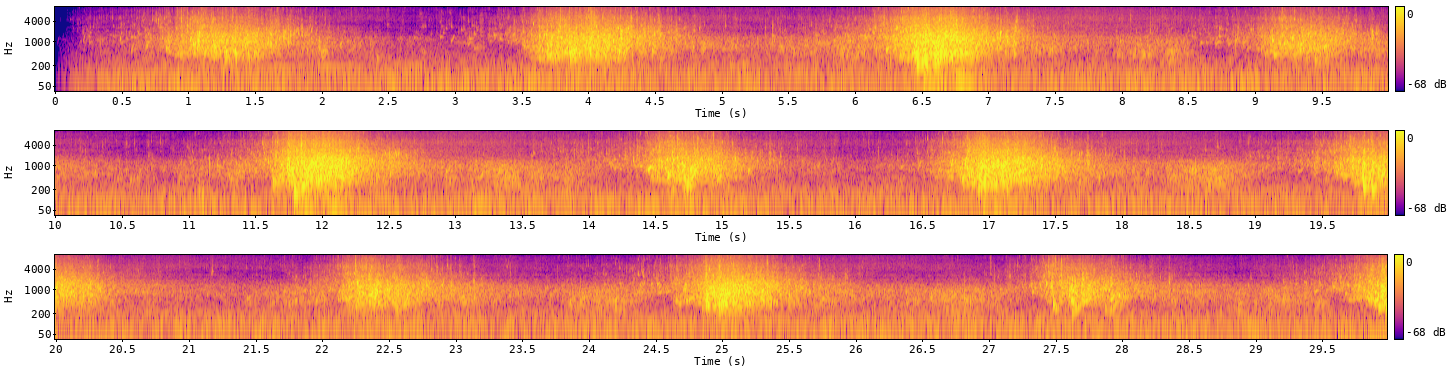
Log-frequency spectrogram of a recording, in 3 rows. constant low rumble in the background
0.2 6.2

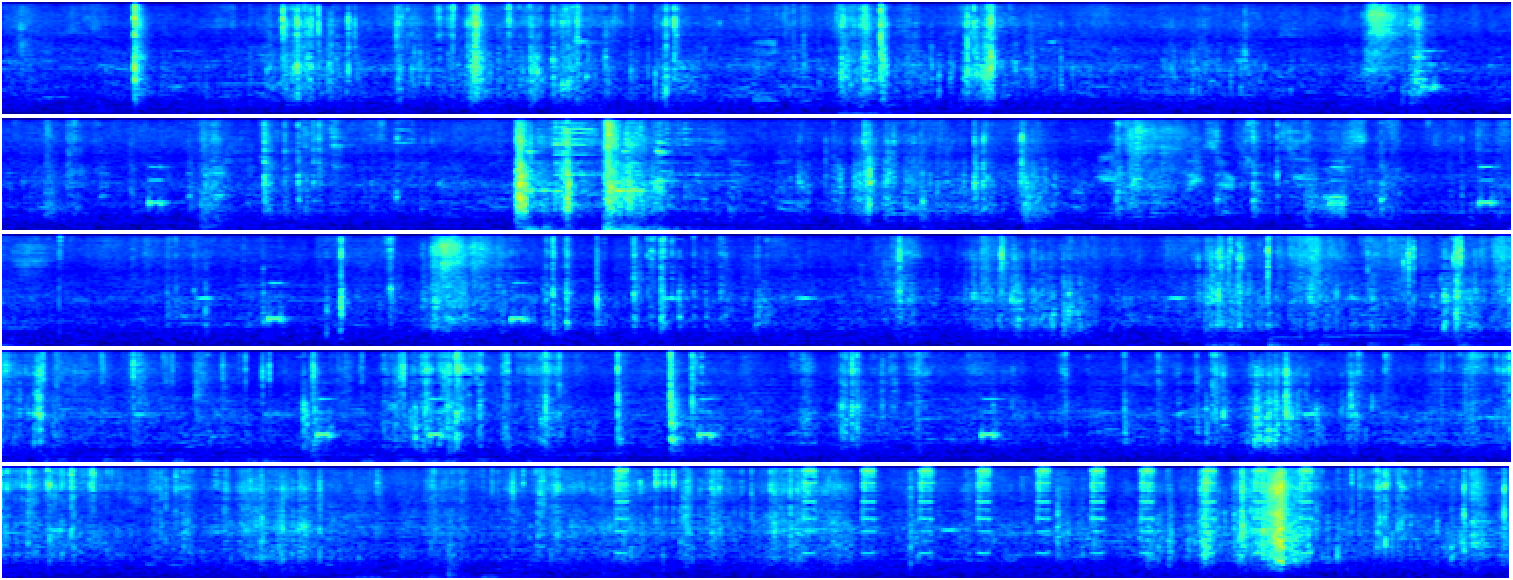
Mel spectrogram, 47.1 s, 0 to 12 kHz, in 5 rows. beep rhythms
42.6 46.0

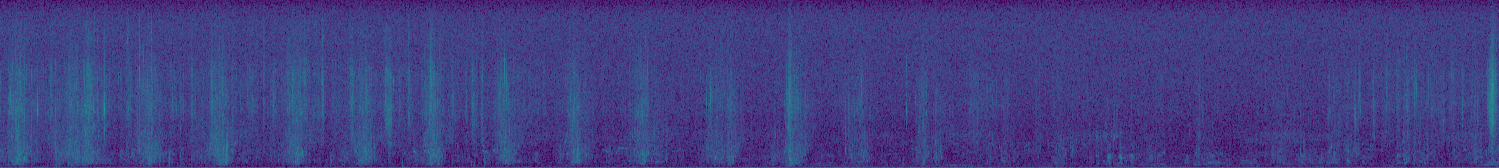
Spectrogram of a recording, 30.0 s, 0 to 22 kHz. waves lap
25.5 29.9

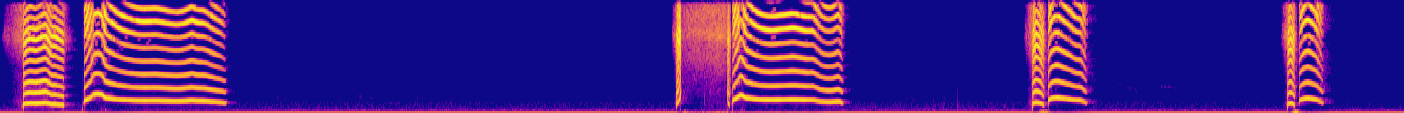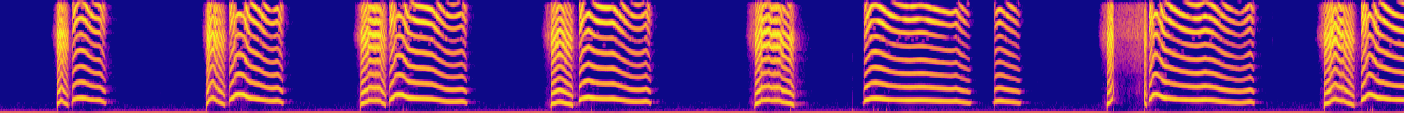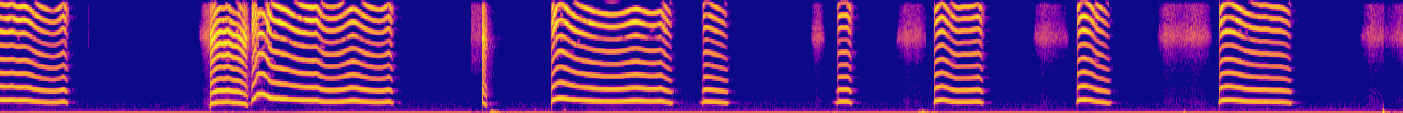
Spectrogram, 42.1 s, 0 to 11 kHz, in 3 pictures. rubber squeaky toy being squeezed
0.1 2.4, 6.8 8.5, 10.3 11.0, 12.8 13.4, 14.6 15.2, 16.1 17.0, 17.6 18.8, 19.5 20.6, 21.5 24.3, 25.0 28.9, 30.1 32.1, 32.8 35.4, 36.2 41.1

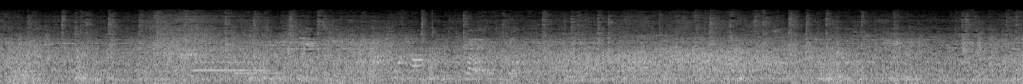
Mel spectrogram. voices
1.8 5.5

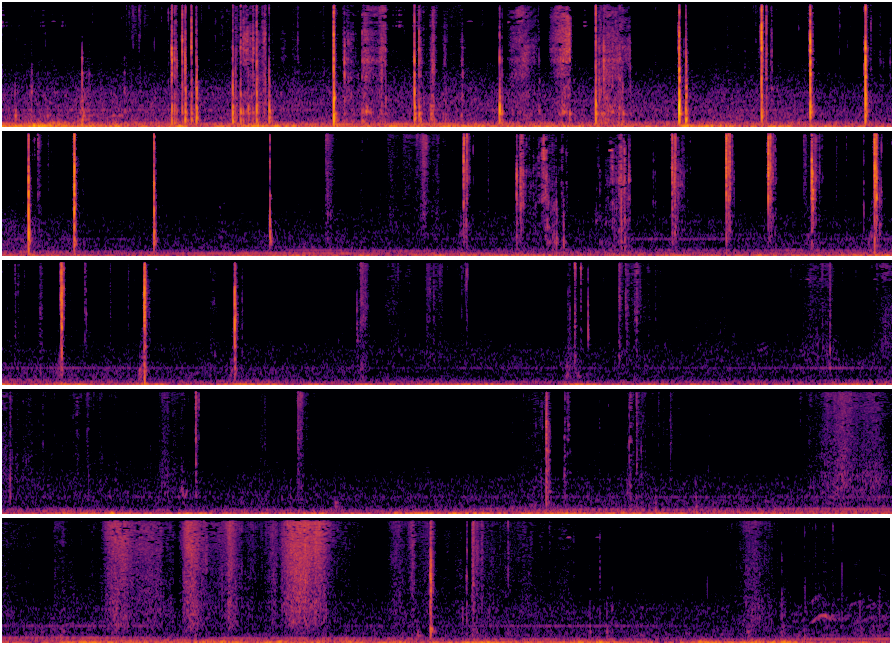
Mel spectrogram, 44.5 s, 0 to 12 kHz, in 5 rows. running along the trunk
0.0 9.2

